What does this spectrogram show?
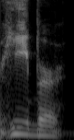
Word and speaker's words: Eber: Hebrew is the descendants of Eber, or Heber, however you want to pronounce it.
